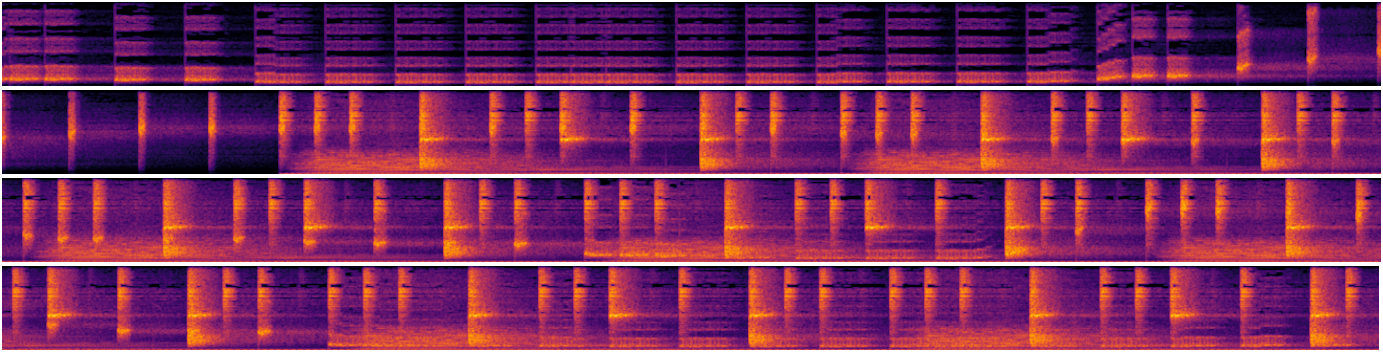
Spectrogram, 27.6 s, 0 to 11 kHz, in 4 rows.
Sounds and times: Synth 8.3 - 10.4
Synth 11.1 - 13.0
Synth 14.0 - 27.5

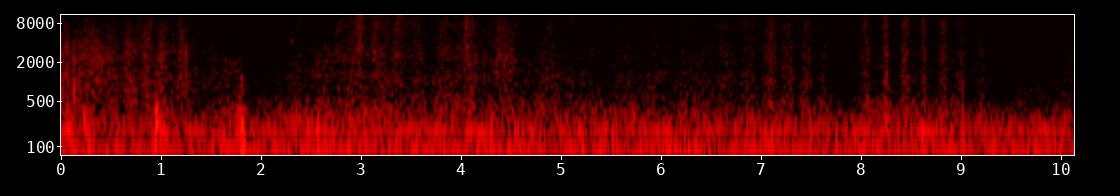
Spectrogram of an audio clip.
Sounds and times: Different cloth passes 0.0 - 7.1

